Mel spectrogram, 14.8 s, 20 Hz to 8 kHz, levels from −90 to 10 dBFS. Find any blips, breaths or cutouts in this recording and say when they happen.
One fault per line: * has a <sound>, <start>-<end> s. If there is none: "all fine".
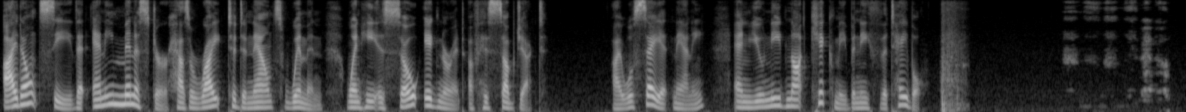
* has a thud, 11.7-12.1 s
* has a breath, 13.3-14.6 s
